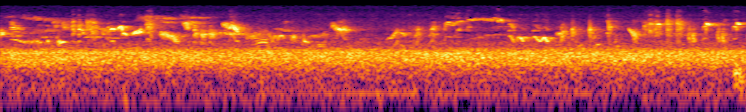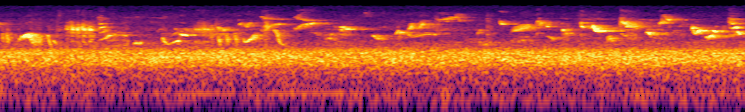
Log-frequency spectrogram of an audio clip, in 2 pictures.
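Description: A Garden Warbler sings a long, unbroken, rapid warble of mellow, chattering notes that flows on without pause, over a steady background hiss.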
